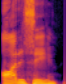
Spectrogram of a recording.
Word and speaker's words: Audacy: It's spelled A-U-D-A-C-Y. It's tricky. It autocorrects. Odyssey is the name of the app.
